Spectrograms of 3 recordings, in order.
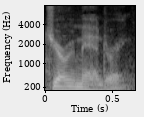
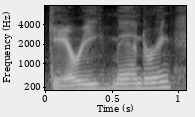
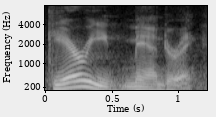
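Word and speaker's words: gerrymandering: do have a surprising amount of knowledge about Jerry mandering I mean for instance did you know it's actually pronounced Gary mandering named after a founding father named Elbridge Gary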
